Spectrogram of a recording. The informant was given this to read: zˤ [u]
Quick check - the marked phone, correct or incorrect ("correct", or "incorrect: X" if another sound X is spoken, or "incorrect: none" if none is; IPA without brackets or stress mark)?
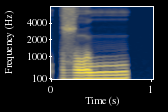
incorrect: uː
